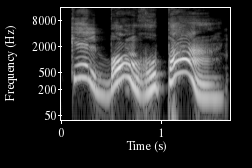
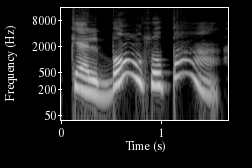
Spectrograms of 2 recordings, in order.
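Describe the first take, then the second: First: Slow and louder exclamation, leaning on repas; slow emphatic model. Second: Said in the usual way. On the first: Shown as a demonstration. Teacher models the exclamation for the class, slow and louder. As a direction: savour each word slowly. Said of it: "Quel bon repas! (model, then repeat)". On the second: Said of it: "repeat softer".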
